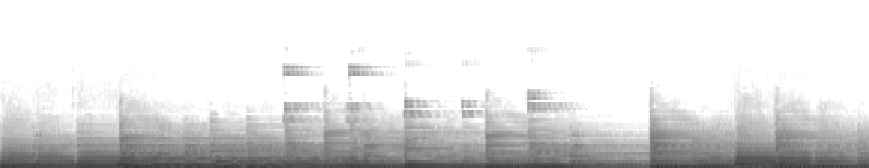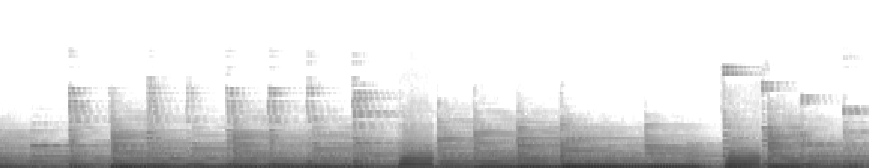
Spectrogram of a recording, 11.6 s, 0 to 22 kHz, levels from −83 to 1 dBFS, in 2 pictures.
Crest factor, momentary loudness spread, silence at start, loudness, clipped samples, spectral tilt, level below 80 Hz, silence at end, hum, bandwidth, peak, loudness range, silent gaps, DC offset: 14 dB; 4 LU; 0 s; -24 LUFS; under 0.1%; -7.5 dB/octave; -40 dBFS; 0 s; none; 14 kHz; -8 dBFS; 1 LU; none; under 0.1%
